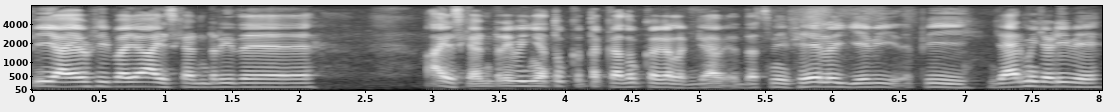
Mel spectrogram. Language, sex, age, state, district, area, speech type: Dogri, male, 30-45, Jammu and Kashmir, Udhampur, rural, spontaneous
